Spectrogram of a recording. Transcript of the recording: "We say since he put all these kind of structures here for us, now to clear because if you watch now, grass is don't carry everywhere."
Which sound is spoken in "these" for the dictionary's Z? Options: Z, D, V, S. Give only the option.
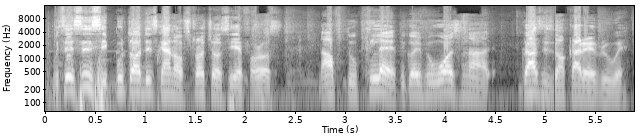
S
